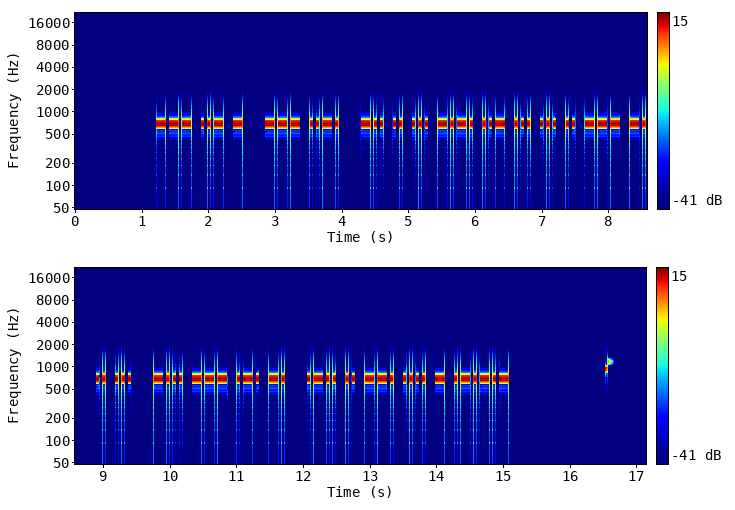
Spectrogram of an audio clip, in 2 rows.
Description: Morse code, heard as a keyed tone, about 25 wpm, 700 Hz. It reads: OUT OF DISCUSSION IS BORN LIGHT.
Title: Sentences from Top 1100 Words 25wpm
